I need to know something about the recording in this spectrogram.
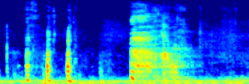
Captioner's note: laughing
